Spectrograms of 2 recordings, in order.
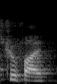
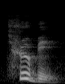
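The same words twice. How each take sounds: First: Said in the usual way. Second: Trubi, a b in place of the f; F turned to B. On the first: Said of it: "how a Chinese person would pronounce". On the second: Shown as a demonstration. Showing how TrueFi would be pronounced, F becomes B in Trubi. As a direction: say Trubi with bee replacing fie. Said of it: "They would pronounce TrueFi".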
